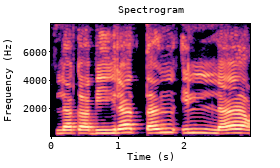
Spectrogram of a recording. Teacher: ادھر تنوین کا اظہار ہم اس لیے کر رہے ہیں، اظہار حلقی ہو رہا ہے، آگے حلقی حروف حمزہ ہے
